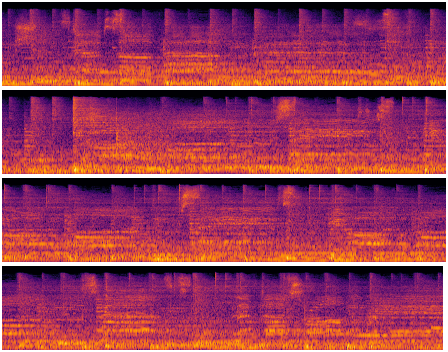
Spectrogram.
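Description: Christian worship music: a choir singing with accompaniment. About five seconds in there is an abrupt change as the next song begins.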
